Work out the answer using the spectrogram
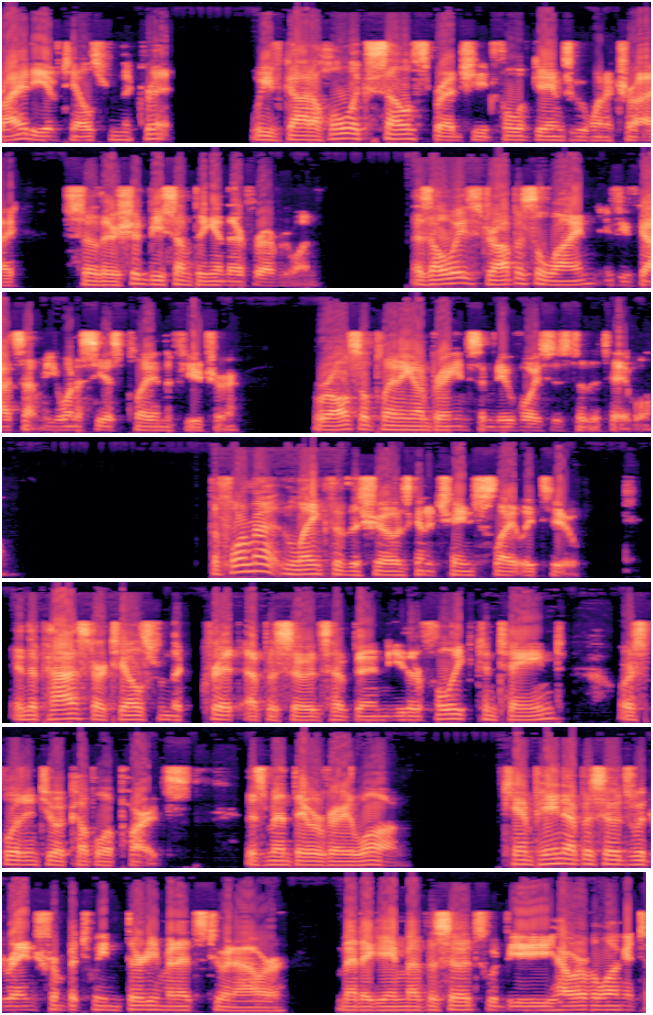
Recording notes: Please forgive the headset quality audio.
